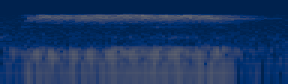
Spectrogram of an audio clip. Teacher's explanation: Z es la dental fricativa sonora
